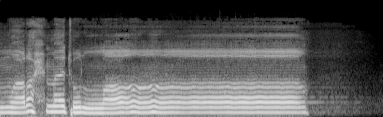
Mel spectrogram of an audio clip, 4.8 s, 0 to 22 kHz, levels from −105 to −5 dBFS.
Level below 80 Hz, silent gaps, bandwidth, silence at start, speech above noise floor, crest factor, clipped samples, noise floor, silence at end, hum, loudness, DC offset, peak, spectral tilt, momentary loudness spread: -54 dBFS; none; 11 kHz; 0 s; 45 dB; 12 dB; under 0.1%; -64 dBFS; 0.95 s; none; -20 LUFS; under 0.1%; -8 dBFS; -7.5 dB/octave; 3 LU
